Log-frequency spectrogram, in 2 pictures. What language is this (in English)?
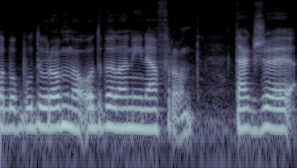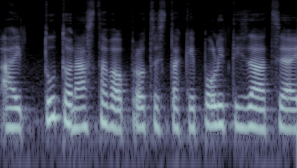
Slovak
